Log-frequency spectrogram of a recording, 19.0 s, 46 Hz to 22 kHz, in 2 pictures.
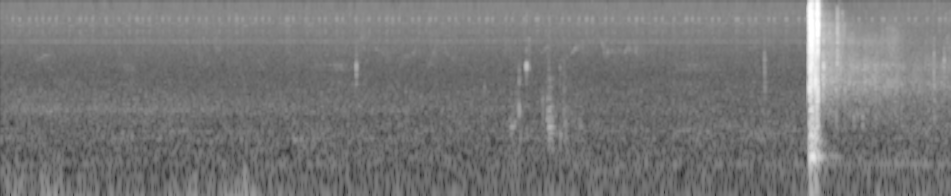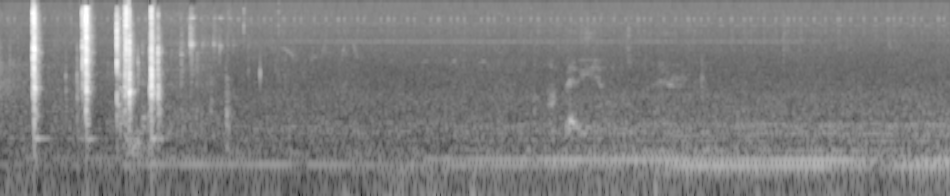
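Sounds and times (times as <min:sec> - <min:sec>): rifle shot: 0:08.1 - 0:11.4
rifle bolt clicks: 0:08.1 - 0:11.8.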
